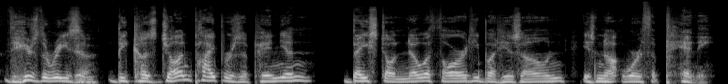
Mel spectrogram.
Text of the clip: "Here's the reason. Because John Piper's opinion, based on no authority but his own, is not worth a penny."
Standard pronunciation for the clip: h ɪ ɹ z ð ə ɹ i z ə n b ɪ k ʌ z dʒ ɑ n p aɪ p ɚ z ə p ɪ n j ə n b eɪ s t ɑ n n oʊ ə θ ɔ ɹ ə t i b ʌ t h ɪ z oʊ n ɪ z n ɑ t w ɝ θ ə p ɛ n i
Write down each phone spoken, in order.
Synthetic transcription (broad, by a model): h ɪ ɹ z ð ə ɹ i z ə n b ɪ k ʌ z dʒ ɑ n p aɪ p ɚ z ə p ɪ n j ə n b eɪ s t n n oʊ ə θ ɔ ɹ ə t i b ʌ t h ɪ z oʊ n ɪ z n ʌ t w ɝ θ ə p ɛ n i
